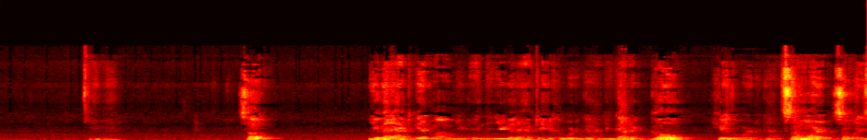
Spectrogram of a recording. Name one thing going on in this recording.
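A middle-aged man speaks calmly into a microphone close by.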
